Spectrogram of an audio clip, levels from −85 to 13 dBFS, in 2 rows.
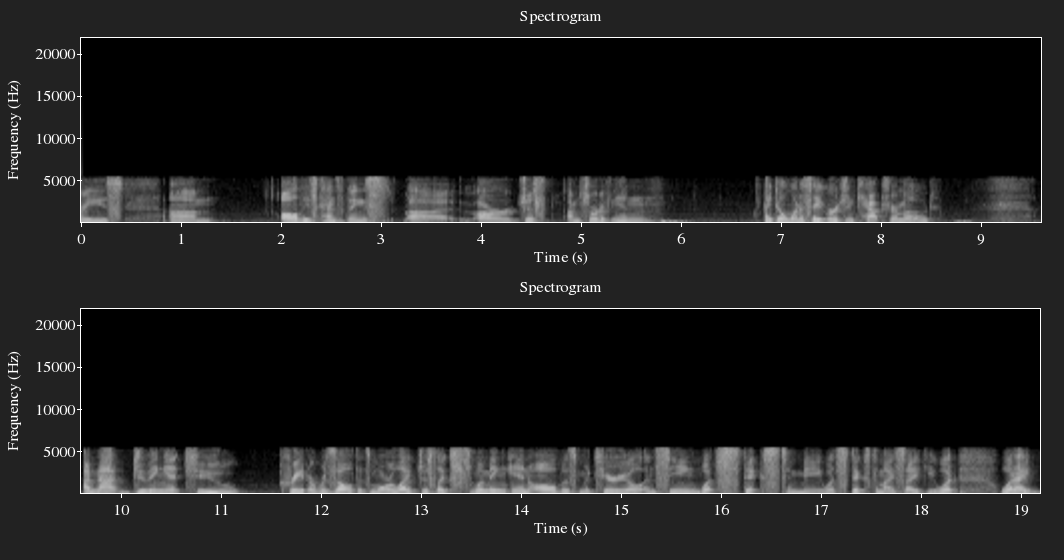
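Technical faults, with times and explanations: Throughout, aliasing: the speech sounds as though it was brought down to a rate of around 11 kHz with no anti-aliasing filter, so everything above the 5.5 kHz fold point is mirrored back into the band as unrelated, wrong frequencies. These images sit roughly 15 dB under the speech, loud enough to give sibilants a gritty, metallic edge, and the spectrum runs hard up to 5.5 kHz instead of rolling off.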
